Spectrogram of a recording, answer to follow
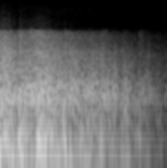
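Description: A boom-like impact sound effect decaying away, its low rumble fading steadily until it has nearly died out near the end.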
